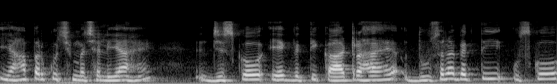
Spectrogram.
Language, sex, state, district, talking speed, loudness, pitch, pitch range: Hindi, male, Bihar, Madhepura, 160 wpm, -16 LUFS, 205 Hz, 190-240 Hz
